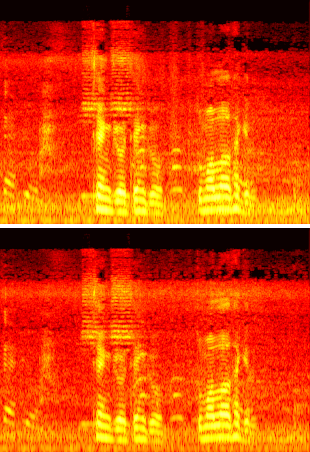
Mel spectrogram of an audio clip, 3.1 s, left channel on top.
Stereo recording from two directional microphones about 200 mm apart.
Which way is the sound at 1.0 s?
5° right (ahead or behind).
